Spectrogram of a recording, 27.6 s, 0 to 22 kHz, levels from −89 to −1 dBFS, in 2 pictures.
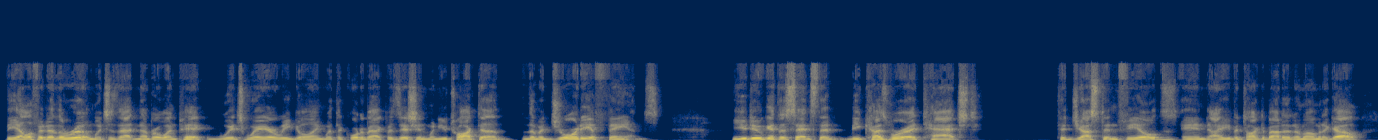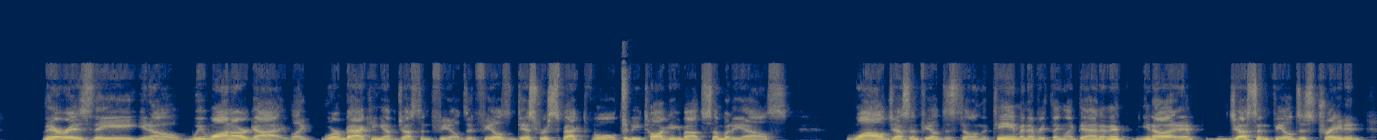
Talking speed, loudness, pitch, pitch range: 205 wpm, -25 LUFS, 120 Hz, 110-135 Hz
